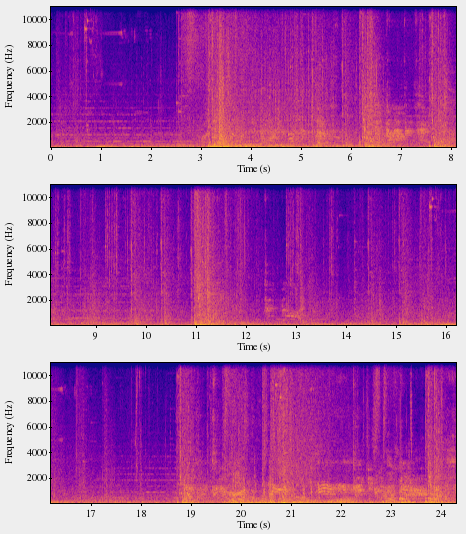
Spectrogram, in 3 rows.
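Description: Turret gunfire from Mass Effect 3 on Omega's Gozu district, coming as repeated bursts of loud cracks and booms scattered across the scene, mixed with game sounds and voices talking.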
